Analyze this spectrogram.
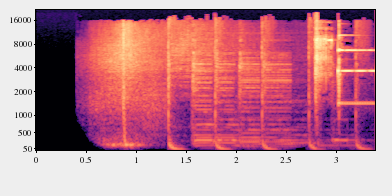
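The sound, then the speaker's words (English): Sale notification chime from a Shopify e-commerce store: a soft swoosh leads into a quick run of bright metallic, bell-like strikes. It ends in a high ringing ding, clear and fairly loud, with no talk over it. “That's the sound of another sale, another dollar, another customer on your Shopify e-commerce store.”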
